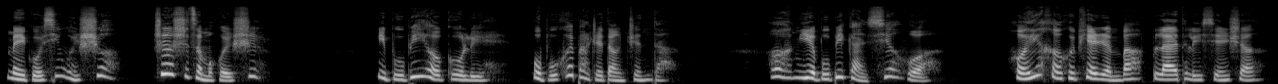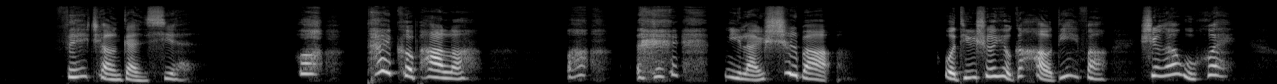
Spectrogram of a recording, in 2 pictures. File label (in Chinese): 女 电影译制; 罗马假日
